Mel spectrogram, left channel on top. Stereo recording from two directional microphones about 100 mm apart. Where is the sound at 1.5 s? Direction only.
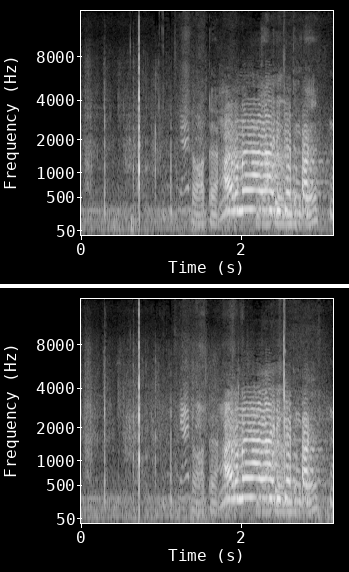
35° left (ahead or behind).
